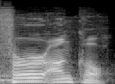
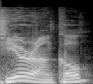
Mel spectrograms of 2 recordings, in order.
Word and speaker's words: furuncle: Some might say fur uncle. f u r u n k e l. Is it c e at the end? It's that it's fur uncle. Yeah, but it's pronounced fur uncle.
